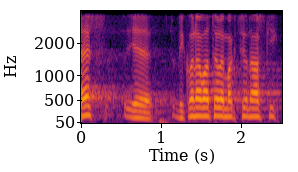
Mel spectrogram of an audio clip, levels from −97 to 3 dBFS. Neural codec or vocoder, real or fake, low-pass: none; real; 3.6 kHz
